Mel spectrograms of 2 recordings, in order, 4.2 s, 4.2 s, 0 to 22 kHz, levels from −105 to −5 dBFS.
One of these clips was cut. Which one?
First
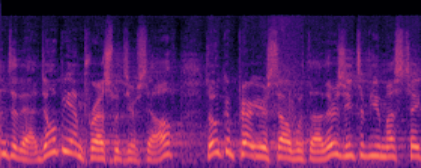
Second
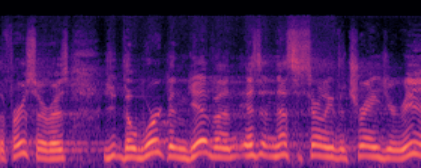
second; 1 cut; at 1.7 s

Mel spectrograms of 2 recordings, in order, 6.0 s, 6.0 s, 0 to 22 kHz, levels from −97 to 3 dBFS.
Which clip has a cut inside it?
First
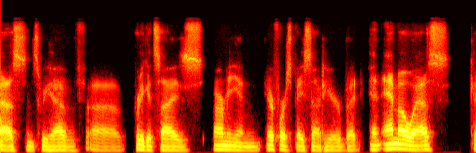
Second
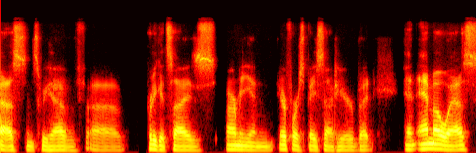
first; 2 cuts; at 1.6 s, 4.5 s

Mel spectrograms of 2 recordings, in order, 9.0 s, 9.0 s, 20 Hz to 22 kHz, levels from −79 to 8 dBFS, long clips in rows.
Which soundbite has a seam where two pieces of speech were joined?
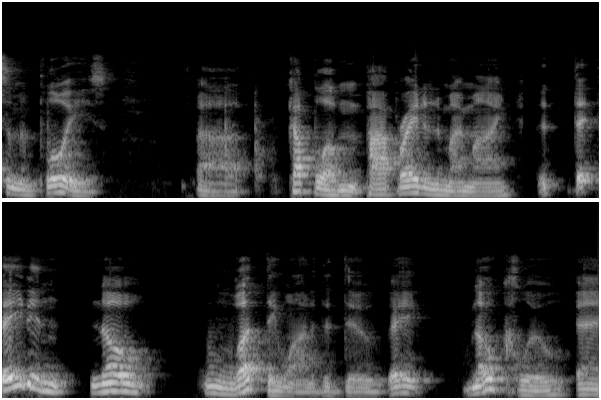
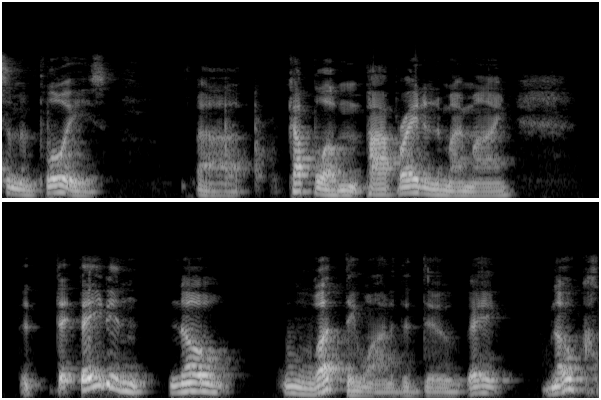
first; 1 cut; at 3.9 s

